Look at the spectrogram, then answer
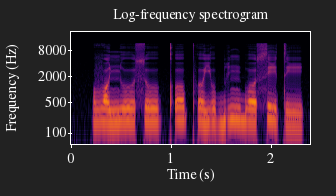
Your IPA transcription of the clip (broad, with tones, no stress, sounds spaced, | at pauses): v ɔ˨ ɲ uː˨ s uː˨ kʼ o˦ pʰ ʊ˨ j u˨ b i˦ ŋ b o˨˦ s i˦˨ t i˨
